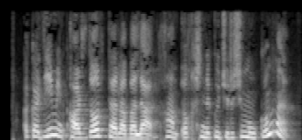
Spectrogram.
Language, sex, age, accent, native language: Uzbek, female, 12-17, Buxoro, Uzbek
